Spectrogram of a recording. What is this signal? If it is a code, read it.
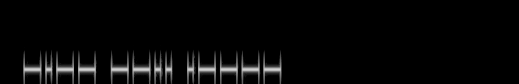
Morse code, heard as a keyed tone, about 22 wpm, 700 Hz. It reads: YZ1
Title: Callsign Prefixes for Top 25 DXCC - 22wpm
